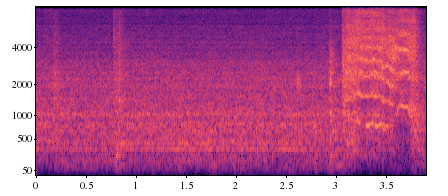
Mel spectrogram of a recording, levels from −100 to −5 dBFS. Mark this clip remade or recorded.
remade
